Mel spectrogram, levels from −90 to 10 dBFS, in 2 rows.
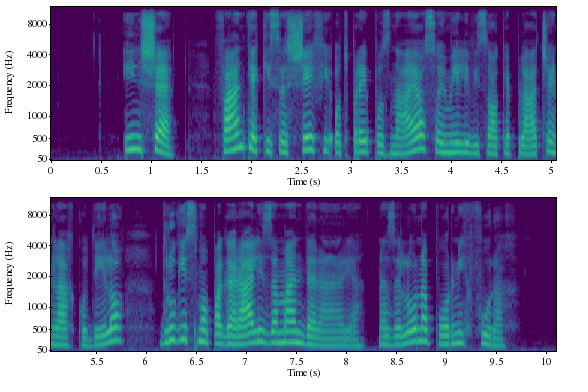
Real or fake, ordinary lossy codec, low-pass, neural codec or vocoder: real; Opus, 64 kbps; 10.8 kHz; none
